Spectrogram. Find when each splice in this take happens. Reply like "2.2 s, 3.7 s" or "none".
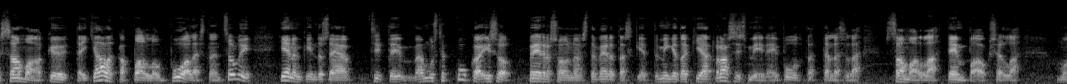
3.3 s, 5.2 s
